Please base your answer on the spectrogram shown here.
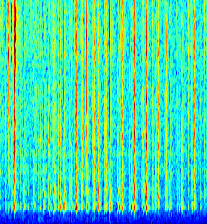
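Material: Plastic.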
